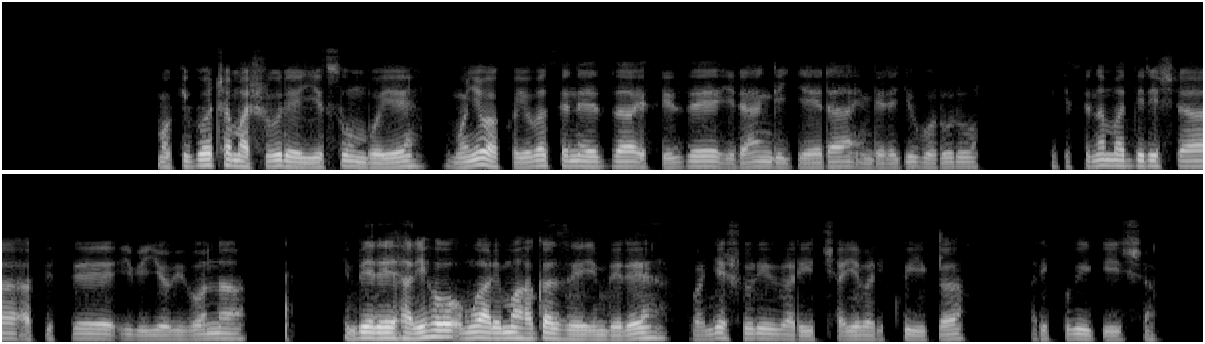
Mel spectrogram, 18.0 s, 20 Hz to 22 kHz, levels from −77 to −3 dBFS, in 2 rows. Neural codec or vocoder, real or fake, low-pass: vocoder, 44.1 kHz, 128 mel bands every 512 samples, BigVGAN v2; fake; 7.2 kHz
